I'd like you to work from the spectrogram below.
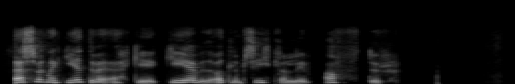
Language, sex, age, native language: Icelandic, female, 30-39, Icelandic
